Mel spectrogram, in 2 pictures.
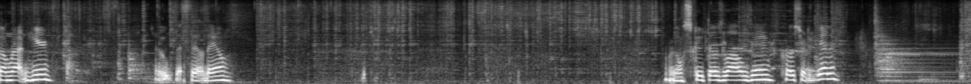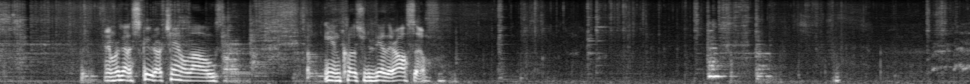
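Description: A metal tool scrapes and knocks against wood and ash in a metal firebox.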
